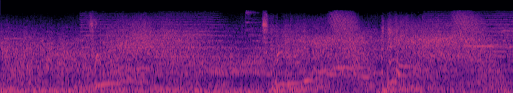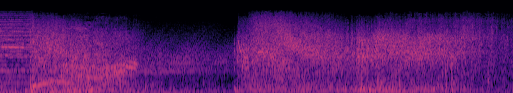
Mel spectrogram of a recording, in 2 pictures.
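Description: Punches and heavy blows land during a Dragon Ball Z fight, a run of loud crashing impacts with whooshing swings. The strikes come in dense clusters and then stop abruptly before resuming.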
